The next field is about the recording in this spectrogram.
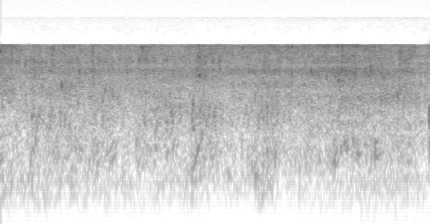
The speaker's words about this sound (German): Das Wasser spült so gerade bis zu unseren Füßen.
